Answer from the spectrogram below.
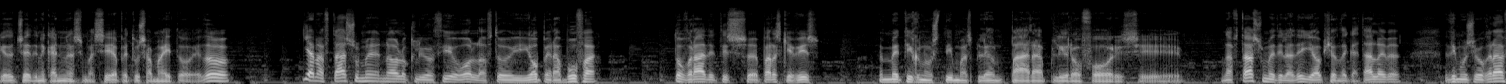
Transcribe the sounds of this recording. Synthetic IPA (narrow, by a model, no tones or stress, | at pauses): ceðet̪u̥se̞ðinekɐninɐsimɐ̰siɐpe̞t̪usɐmɐit̪o̞e̞̰ðo̞ | ʝɐnɐft̪ɐsume̞nɐo̞lo̞kliɾo̞θiolɐft̪o̞io̞pe̞ɾɐbufɐ | t̪o̞vɾɐðit̪ispɐɾɐsce̞vis | me̞t̪iɣno̞st̪imɐsple̞o̞npɐɾɐpliɾo̞fo̞ɾḭsḭ | nɐft̪ɐsume̞ðilɐðiʝɐo̞pço̞nðe̞ŋɡɐt̪ɐlɐve | ðimo̞sio̞ɣɾɐf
